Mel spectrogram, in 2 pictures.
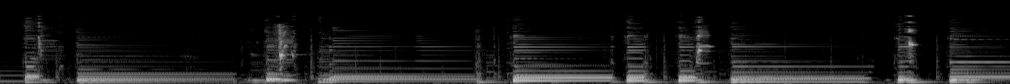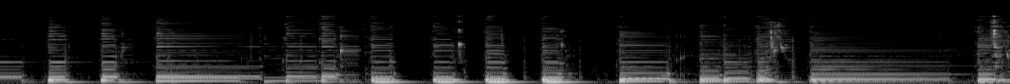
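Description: Music, likely put through WMA compression at what sounds like about 32 kbps: everything above 10.1 kHz is gone, and smeared quantisation noise leaves a ringing, washy hiss that breathes with the music throughout.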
